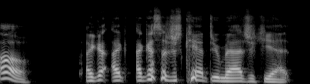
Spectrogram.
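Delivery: put-on nonchalant, offhand tone with a stumbling start. Retelling how a character reacts to failing at magic: imitating a blasé response. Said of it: "blasé response to this magical world".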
